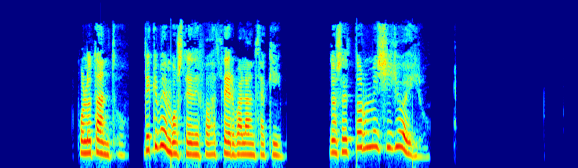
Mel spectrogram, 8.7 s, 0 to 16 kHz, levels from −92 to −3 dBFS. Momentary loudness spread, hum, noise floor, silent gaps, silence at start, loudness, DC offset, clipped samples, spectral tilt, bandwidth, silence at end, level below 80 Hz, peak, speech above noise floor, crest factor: 11 LU; none; under -90 dBFS; 1.95-2.15 s, 4.31-4.94 s; 1.2 s; -19 LUFS; under 0.1%; under 0.1%; -3.5 dB/octave; 11 kHz; 2.35 s; -66 dBFS; 0 dBFS; over 72 dB; 22 dB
